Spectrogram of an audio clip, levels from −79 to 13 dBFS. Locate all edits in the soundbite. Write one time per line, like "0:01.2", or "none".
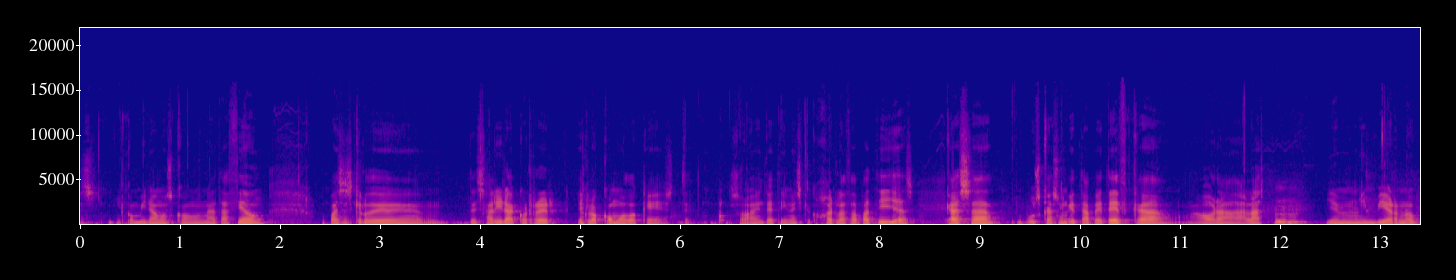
0:02.8
0:04.9
0:08.6
0:09.2
0:09.9
0:11.8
